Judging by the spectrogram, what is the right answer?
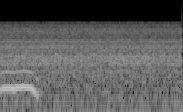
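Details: Black cat snoring while asleep on the owner's bed: a single brief, low, smooth hooting tone over steady background hiss, one tonal snore.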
